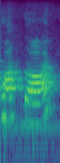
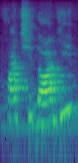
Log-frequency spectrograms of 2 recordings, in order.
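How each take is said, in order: First: It is said with an English accent. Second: It is said with a Brazilian Portuguese accent. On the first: This is the original form. "Mas a pronúncia seria" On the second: This is the local adapted form. "vocês falam, né? A gente abrasileirou o inglês"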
